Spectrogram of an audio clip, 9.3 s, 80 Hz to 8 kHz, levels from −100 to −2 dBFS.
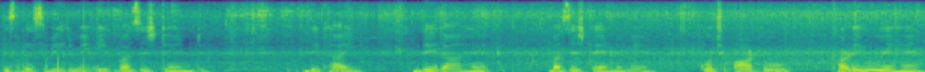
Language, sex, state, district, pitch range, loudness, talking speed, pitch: Hindi, female, Chhattisgarh, Bilaspur, 210-235 Hz, -18 LUFS, 105 wpm, 220 Hz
